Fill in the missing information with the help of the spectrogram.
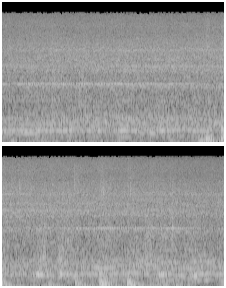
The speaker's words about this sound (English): You can finish vacuuming later.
